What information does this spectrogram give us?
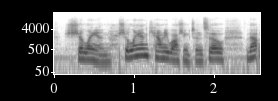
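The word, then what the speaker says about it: Chelan: Lan rhymes with can. So, I guess it's Chalane.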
